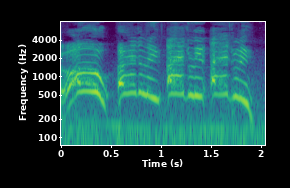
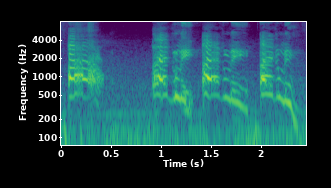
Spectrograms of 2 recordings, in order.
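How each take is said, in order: First: Very high, loud flapping squawk; squawking parrot. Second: Very high, loud squawk, slow; squawking parrot. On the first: Parrot flapping and squawking at the lady. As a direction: shriek it like a bird. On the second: Parrot squawking at the lady, shrill and loud. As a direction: screech it like a parrot. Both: Retold or imitated.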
